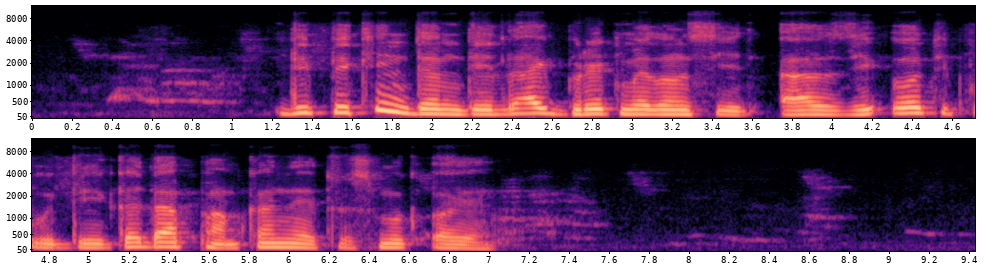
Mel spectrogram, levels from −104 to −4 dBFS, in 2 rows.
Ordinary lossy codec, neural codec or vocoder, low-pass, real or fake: Opus, 32 kbps; codec, 16 kHz, 16 kbps, FreqCodec, larger model; 7.2 kHz; fake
